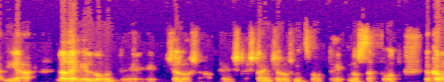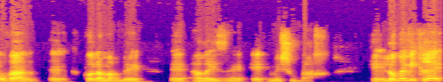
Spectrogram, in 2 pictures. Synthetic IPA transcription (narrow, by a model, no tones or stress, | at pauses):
alia | laʁe̞ɡelveʔo̞dʃalo̞ʃa | ʃtaimʃalo̞ʃmit͡svo̞tno̞safo̞t | vekamuvanko̞lamaʁbe | ehaʁe̞jzemeʃubaχ | lo̞bemikʁe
